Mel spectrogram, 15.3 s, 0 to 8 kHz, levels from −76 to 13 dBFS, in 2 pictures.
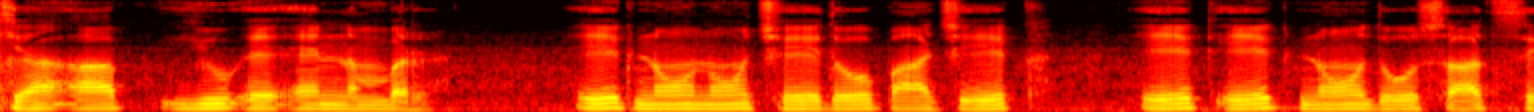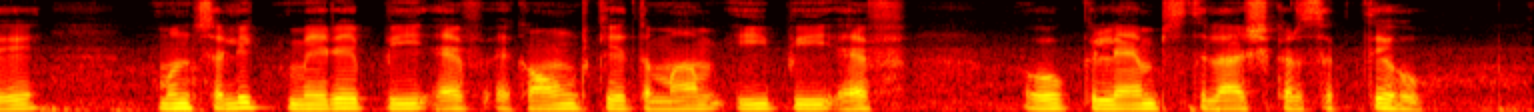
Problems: constant background noise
